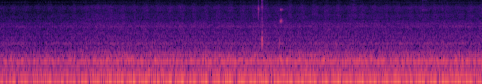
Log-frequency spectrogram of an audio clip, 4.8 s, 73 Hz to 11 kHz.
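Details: Ford Expedition 5.4 V8 idling after coil pack replacement, with the scanner showing no codes and all monitors okay: low, steady idle with an even pulse and no stumble or miss; idling smoothly.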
